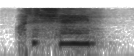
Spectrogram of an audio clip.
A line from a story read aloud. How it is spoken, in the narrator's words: she whispers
